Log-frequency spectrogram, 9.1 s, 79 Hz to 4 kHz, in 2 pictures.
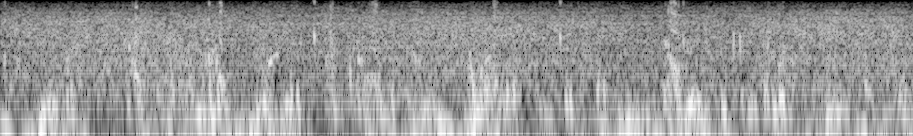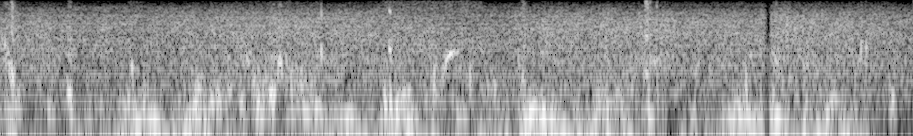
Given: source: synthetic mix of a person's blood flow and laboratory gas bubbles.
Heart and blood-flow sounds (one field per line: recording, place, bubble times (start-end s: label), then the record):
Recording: Doppler ultrasound of blood flow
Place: precordium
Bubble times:
0.00-0.09 s: bubbles
0.26-0.40 s: bubbles
0.59-1.18 s: bubbles
1.25-2.17 s: bubbles
2.28-2.62 s: bubbles
2.66-2.91 s: bubbles
2.96-3.12 s: bubbles
3.23-3.51 s: bubbles
3.58-3.98 s: bubbles
4.30-4.38 s: bubbles
4.54-4.71 s: bubbles
4.79-4.96 s: bubbles
5.19-5.35 s: bubbles
5.55-6.21 s: bubbles
6.39-7.08 s: bubbles
7.13-7.22 s: bubbles
7.74-7.89 s: bubbles
8.18-8.53 s: bubbles
8.84-8.94 s: bubbles
8.99-9.06 s: bubbles
9.12-9.14 s: bubbles
From the record:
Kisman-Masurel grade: 243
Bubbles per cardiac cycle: several, 3 to 8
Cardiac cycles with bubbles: 100%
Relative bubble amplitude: loud (0.450 to 0.775)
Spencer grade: 3 (all of the cardiac periods contain showers or single bubble signals, but not dominating or overriding the cardiac motion signals)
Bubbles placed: anywhere in the cardiac cycle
